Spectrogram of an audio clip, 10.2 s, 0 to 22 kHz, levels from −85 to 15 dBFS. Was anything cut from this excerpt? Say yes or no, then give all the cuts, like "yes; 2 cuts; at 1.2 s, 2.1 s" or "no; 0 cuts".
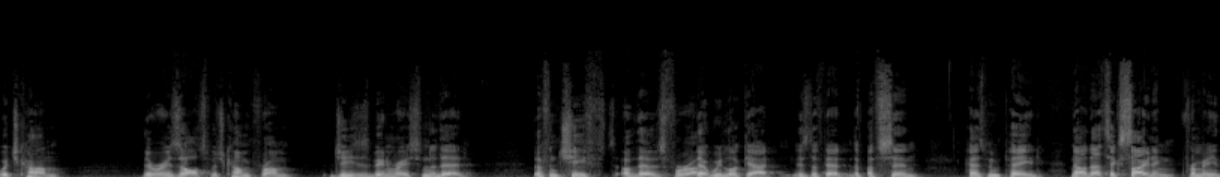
yes; 5 cuts; at 2.7 s, 4.5 s, 5.8 s, 6.8 s, 7.2 s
